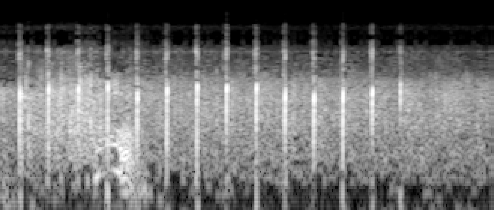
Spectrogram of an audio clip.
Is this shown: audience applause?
yes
